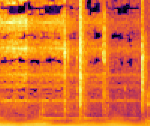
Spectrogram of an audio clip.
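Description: Low, steady droning hum from a dark ambient background score, with a few faint ticks about a second in.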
